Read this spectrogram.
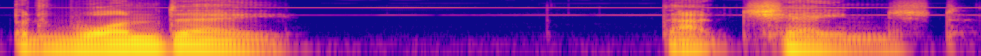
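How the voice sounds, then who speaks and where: A man's voice: on the low side, lively intonation, drawn-out words, slightly rough. A man narrating a documentary from a script, with a dramatic, suspenseful delivery.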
